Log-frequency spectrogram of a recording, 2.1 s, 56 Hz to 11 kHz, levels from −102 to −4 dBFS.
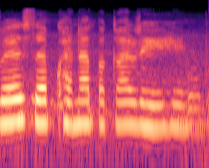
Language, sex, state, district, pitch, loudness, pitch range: Hindi, female, Arunachal Pradesh, Papum Pare, 225 Hz, -16 LUFS, 210-235 Hz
